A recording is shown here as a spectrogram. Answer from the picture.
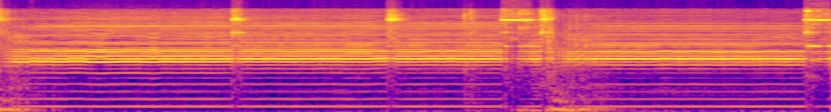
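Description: Carnatic dance accompaniment between sung lines: a steady held drone note under a few sharp percussion strokes, with a low drum thud a little before the end.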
